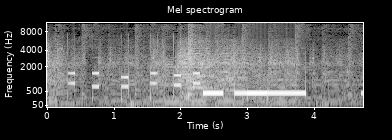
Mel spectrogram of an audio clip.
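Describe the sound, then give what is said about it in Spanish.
A telephone number is dialed on a keypad: a quick run of short two-tone beeps, then a few longer steady tones, the last held for about a second. “Pero primero le vamos a marcar a uno de los institutos más importantes del mundo en investigación.”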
